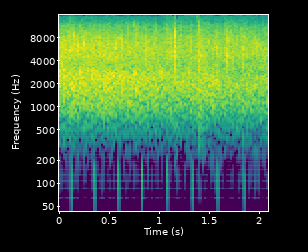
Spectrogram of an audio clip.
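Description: A church congregation at a Friday evening youth worship service claps steadily to encourage graduating high-school seniors, a broad, even wash of applause filling the room at moderate level with no voices over it.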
